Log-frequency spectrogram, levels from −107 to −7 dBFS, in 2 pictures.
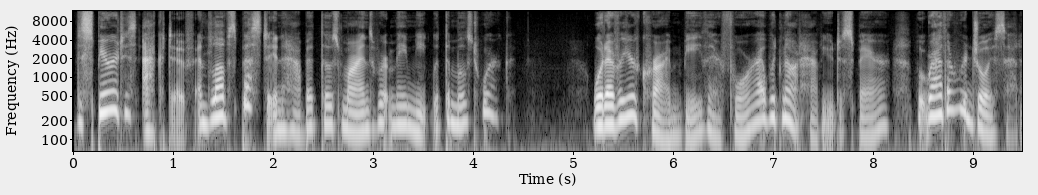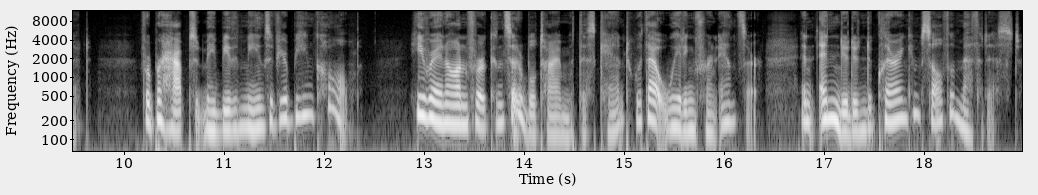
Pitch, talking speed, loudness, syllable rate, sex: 170 Hz, 215 wpm, -24 LUFS, 6.1 syllables/s, female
